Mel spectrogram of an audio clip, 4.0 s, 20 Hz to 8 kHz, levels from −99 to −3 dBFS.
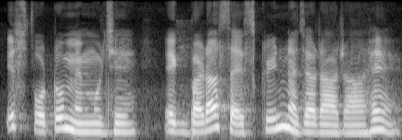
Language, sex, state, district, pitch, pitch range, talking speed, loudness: Hindi, male, Mizoram, Aizawl, 140 Hz, 135-180 Hz, 180 wpm, -15 LUFS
